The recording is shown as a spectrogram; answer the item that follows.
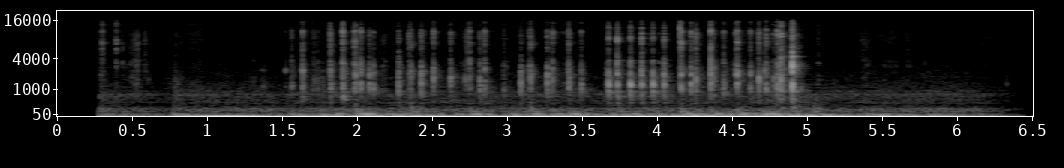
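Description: Typing on a computer keyboard: two quick runs of rapid keystrokes, the second a little after the middle.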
